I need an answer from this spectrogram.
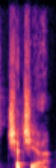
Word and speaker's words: Czechia: And then there's Rust Haven in Czechia, if I'm pronouncing that right. I don't think it's Chechnya. I think it's Czechia.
